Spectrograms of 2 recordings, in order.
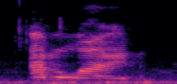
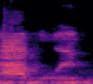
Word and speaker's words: Adeline: I started haunting Adeline adaline I don't know how you pronounce that name I'm gonna say Adeline because I think that that sounds prettier than Adeline but whatever um it just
